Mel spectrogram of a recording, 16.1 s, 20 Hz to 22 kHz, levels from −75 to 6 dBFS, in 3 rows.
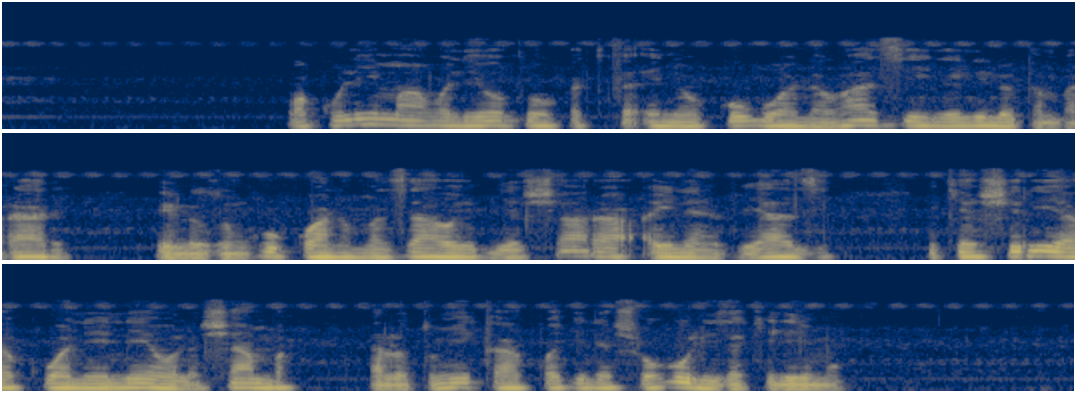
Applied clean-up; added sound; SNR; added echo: none; none; none; none.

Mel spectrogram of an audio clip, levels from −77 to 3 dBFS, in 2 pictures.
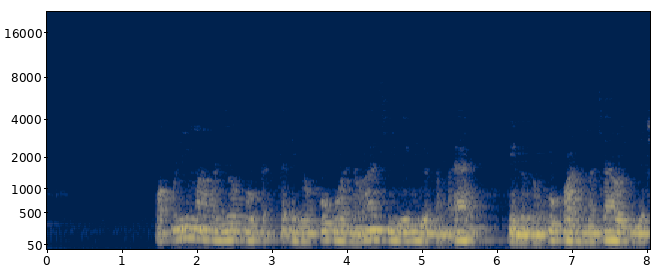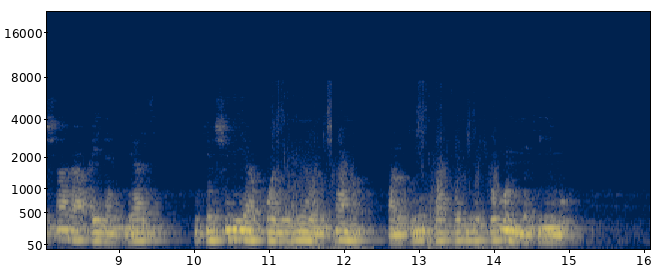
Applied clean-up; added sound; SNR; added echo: neural separator model SepFormer DNS4.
